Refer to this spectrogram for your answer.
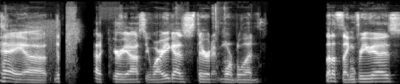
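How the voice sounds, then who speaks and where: A man puts on a raspy character voice at a medium pitch. He keeps a fairly quick pace and fairly even intonation. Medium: actual play. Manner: blunt, cheeky.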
